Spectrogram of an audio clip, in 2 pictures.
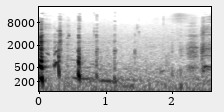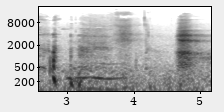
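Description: A dog whimpers and whines in short, wavering high-pitched cries, mixed with breathy snorts and huffs. Fairly faint, with no talking over it.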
